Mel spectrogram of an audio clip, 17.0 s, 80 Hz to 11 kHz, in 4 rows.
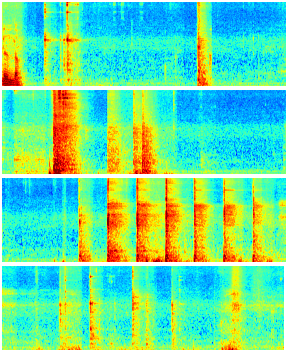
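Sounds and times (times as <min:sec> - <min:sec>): hammer strikes on metal: 0:09.6 - 0:12.6.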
